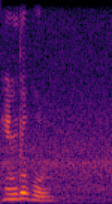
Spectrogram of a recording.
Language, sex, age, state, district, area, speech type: Assamese, female, 45-60, Assam, Golaghat, urban, spontaneous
